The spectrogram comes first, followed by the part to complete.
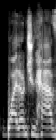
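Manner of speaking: plain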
